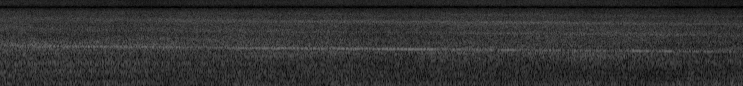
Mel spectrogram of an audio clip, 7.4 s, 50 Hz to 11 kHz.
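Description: F-22 Raptor's twin Pratt & Whitney F119 turbofans running at taxi power: a loud, steady jet rush with a high whistle that slowly drops in pitch as the jet turns past.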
